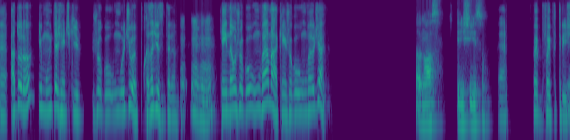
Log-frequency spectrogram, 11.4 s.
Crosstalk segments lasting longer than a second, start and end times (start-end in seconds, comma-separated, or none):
none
